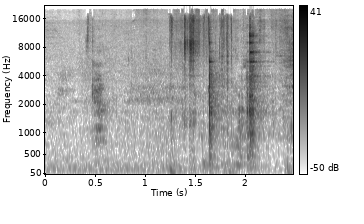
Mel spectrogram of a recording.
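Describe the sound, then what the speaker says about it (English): Spoons or utensils clink and scrape against a bowl while yogurt-marinated chicken is stirred, a few soft, irregular knocks and chinks close by with little else around. "Stir this around a bit."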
